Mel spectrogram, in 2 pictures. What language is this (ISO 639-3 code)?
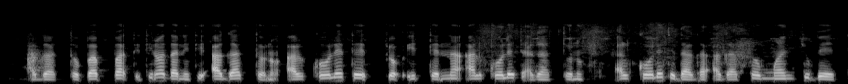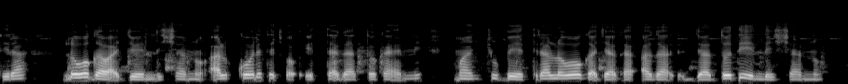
sid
